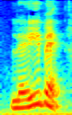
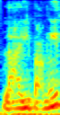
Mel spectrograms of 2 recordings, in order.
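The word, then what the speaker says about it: Ray-Ban: 그래서 이게 선글라스로 이제 유행을 하게 된 거고, 딱 요 디자인만 계속 고수하는 레이벤. 레이벤은 이제 우리나라 발음으로 라이방이 된 것이죠.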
